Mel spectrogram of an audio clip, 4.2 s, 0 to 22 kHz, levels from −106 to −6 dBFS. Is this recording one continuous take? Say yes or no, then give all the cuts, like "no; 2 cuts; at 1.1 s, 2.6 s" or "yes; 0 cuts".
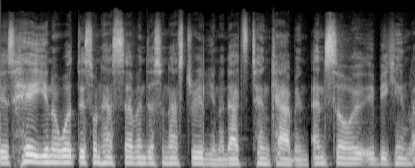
no; 2 cuts; at 2.0 s, 3.1 s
